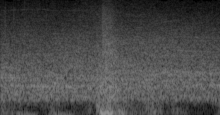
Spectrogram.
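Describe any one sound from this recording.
A heavy body thuds onto a wrestling ring mat.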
